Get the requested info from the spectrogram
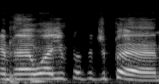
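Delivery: put-on Jamaican Japanese accent, very high. Repeating a bit about foreigners in Japan, Jamaican Japanese accent. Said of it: "it's Jamaican Japanese".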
